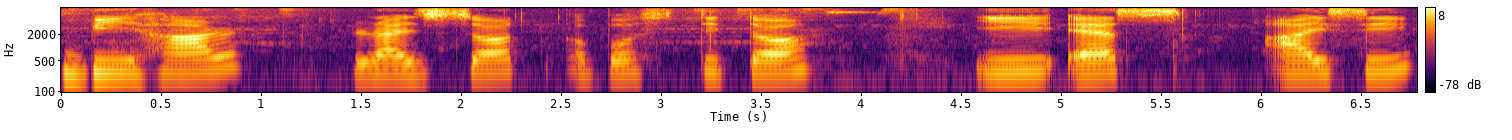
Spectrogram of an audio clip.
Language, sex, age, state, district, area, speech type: Assamese, female, 30-45, Assam, Darrang, rural, read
